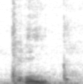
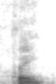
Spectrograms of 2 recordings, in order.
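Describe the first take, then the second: First: The word begins with a hard t sound. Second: The word begins with a soft th sound. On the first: "she pronounced as tink" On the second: "a word like think"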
